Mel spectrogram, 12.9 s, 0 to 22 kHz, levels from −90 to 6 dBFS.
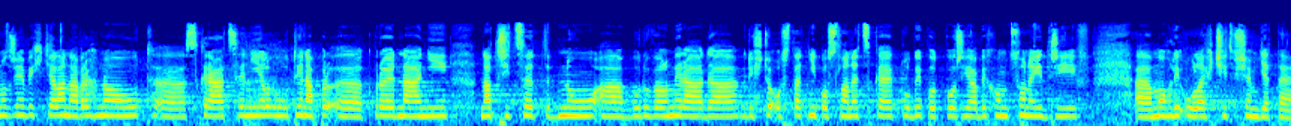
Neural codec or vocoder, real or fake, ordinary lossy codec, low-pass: none; real; MP3, 48 kbps; 14.4 kHz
